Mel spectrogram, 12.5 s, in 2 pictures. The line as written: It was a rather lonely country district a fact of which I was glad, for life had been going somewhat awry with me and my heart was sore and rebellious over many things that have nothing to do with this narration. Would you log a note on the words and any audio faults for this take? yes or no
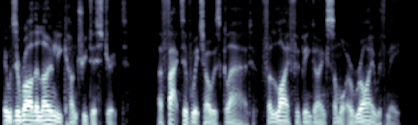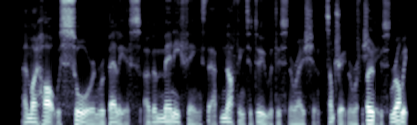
yes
